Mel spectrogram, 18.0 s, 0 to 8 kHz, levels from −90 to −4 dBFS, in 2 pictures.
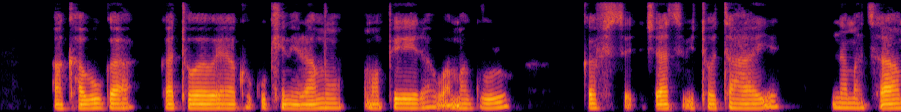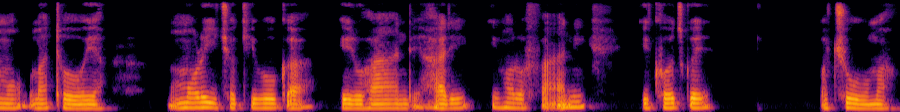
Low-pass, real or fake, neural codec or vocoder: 7.2 kHz; fake; codec, 16 kHz in and 24 kHz out, 1 kbps, XY-Tokenizer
